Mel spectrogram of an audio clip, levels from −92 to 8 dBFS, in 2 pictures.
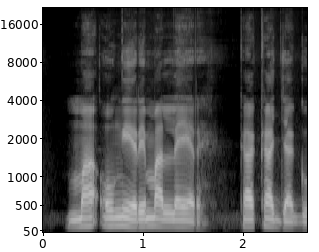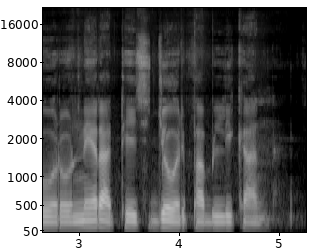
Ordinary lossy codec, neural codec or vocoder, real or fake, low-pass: none; none; real; none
